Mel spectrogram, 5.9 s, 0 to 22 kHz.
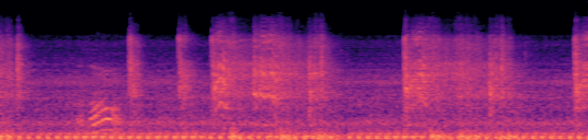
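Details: Polaris Sportsman 600 ATV with almost no compression: quick, soft, even cranking beats with almost no resistance and a few weak catches that never hold; it almost runs.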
